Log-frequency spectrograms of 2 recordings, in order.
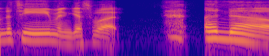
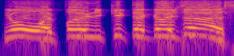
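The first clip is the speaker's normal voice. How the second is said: loud, high, put-on Rocky shout; Rocky impression; 8 semitones higher, 4 dB louder, slower than usual. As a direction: yell it like Rocky after the fight. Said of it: "Rocky Two".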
